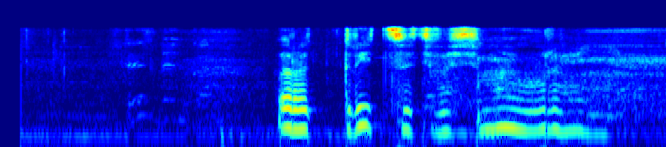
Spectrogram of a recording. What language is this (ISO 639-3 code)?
rus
